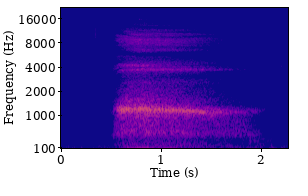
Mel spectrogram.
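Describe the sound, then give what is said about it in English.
A single long inhaled breath, a breathy hiss that swells quickly, holds, then tapers off over about a second and a half, heard alone against near silence. “So now there is only one thing left to do, and that is inhale a hot breath”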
